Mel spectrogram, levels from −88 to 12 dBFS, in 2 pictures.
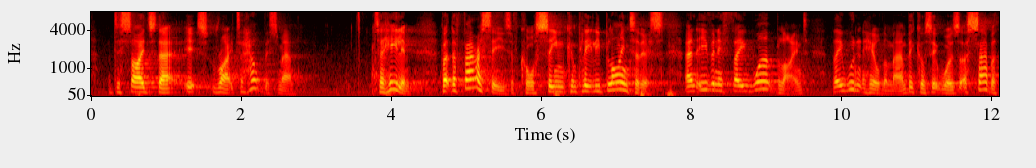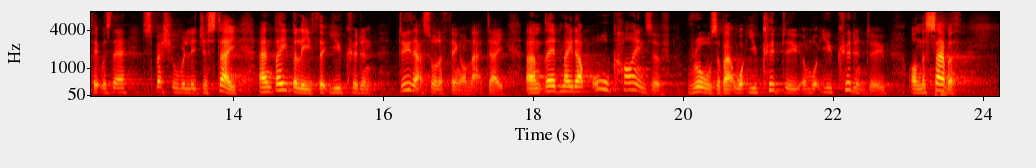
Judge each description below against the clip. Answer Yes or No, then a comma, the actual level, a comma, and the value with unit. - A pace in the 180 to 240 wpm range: Yes, average, 195 wpm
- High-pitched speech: Yes, high, 195 Hz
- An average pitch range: No, wide, 9.0 semitones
